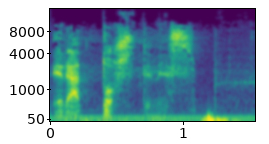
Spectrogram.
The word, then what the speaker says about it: Eratóstenes: directamente de inglés y en inglés se escribe Eratóstenes. Así que acabo de hacer una podrida pausa en el podcast para buscarlo en el Google y se dice Eratóstenes.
